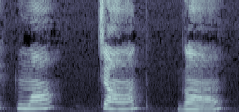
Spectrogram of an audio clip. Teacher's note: हवा नाक और मुंह दोनों से निकलती है। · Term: अनुनासिक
